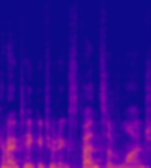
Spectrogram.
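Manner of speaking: ordinary talk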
